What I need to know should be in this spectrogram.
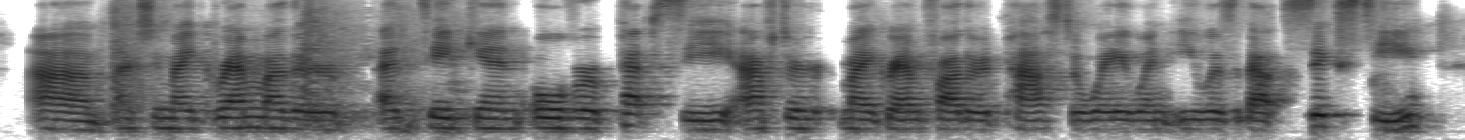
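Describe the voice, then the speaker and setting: A woman with a slight Quebec accent speaks at a moderate pace with hardly any pauses, her pitch fairly low. Her tone is bright and sharp, her intonation monotone and flat. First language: French. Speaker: tech company founder and CEO. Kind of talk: interview. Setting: online webinar.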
